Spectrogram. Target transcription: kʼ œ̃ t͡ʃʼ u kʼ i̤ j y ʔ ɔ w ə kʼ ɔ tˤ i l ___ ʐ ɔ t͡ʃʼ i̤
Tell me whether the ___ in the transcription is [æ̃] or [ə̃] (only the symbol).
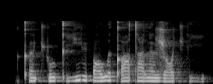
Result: ə̃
